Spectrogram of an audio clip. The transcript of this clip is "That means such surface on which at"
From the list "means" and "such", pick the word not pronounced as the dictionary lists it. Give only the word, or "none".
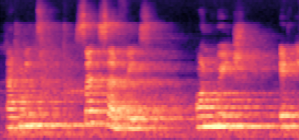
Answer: means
